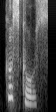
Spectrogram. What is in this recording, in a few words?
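"couscous", Indian English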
